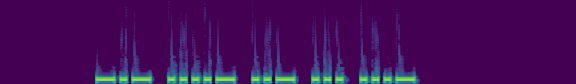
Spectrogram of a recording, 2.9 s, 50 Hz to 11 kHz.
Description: Morse code, heard as a keyed tone, about 40 wpm, 700 Hz. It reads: K4USV
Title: USA Call Signs - 5 Characters - Repeated 2x - 40wpm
